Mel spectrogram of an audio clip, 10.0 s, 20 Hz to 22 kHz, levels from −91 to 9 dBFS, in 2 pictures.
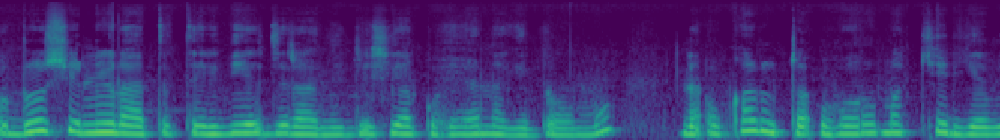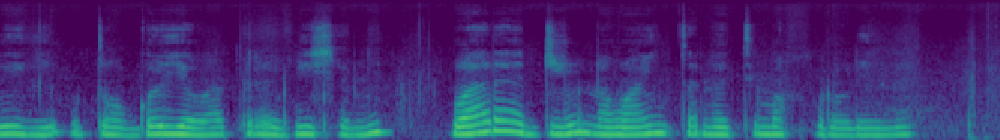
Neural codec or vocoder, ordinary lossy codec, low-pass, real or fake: codec, 44.1 kHz, 7.8 kbps, Pupu-Codec; none; 19.8 kHz; fake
